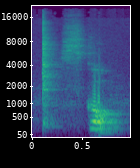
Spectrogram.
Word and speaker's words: school: Now, please note in the case of the word school, school does not have the letter K in it. In fact, the CH that appears inside school has its own sounds as consonant. But remember, the CH there actually gives the K sound.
